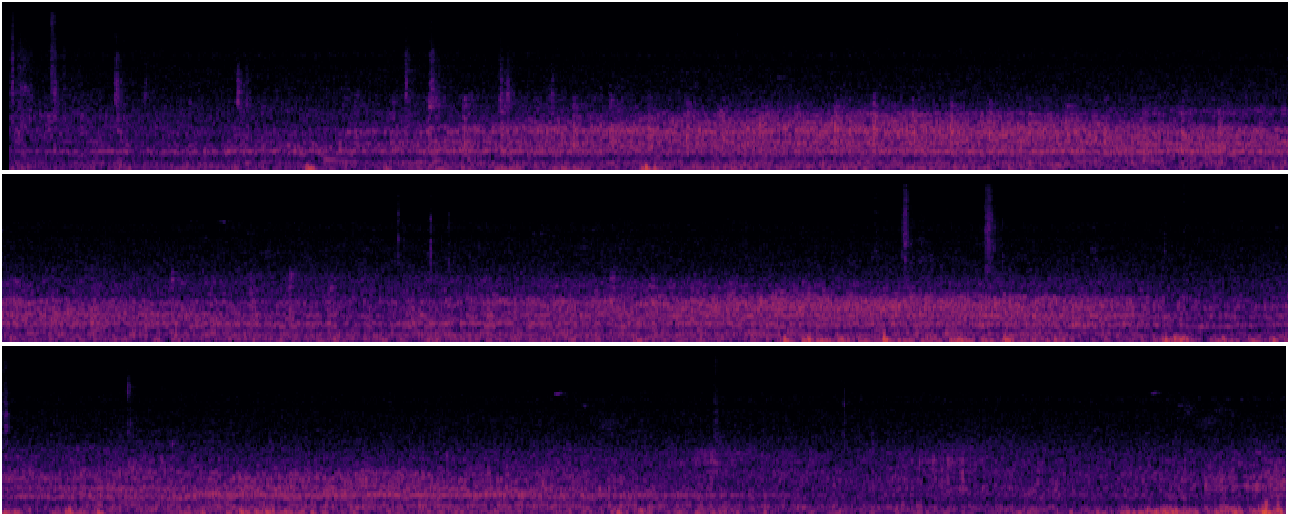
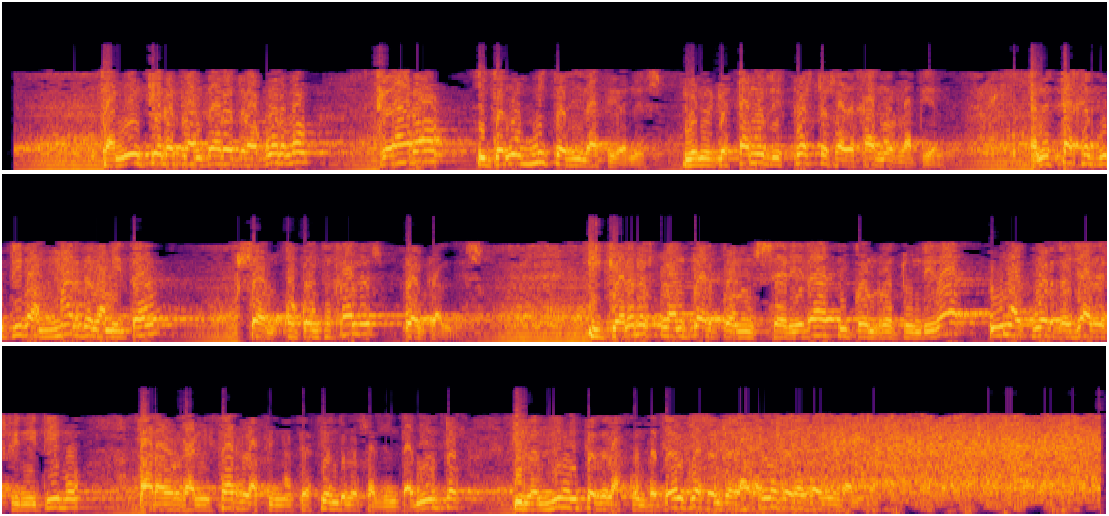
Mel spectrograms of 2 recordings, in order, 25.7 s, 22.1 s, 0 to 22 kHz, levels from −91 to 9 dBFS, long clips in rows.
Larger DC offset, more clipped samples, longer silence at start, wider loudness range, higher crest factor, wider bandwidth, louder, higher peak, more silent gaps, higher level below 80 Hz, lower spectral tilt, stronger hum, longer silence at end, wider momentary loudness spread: neither; second, under 0.1% vs 1%; about the same, 0.05 s vs 0.05 s; first, 7 LU vs 2 LU; first, 22 dB vs 8 dB; first, 16.5 kHz vs 8 kHz; second, -51 LUFS vs -8 LUFS; second, -28 dBFS vs 0 dBFS; neither; second, -56 dBFS vs -30 dBFS; about the same, -6.5 dB/octave vs -7 dB/octave; neither; about the same, 0 s vs 0.05 s; first, 11 LU vs 6 LU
